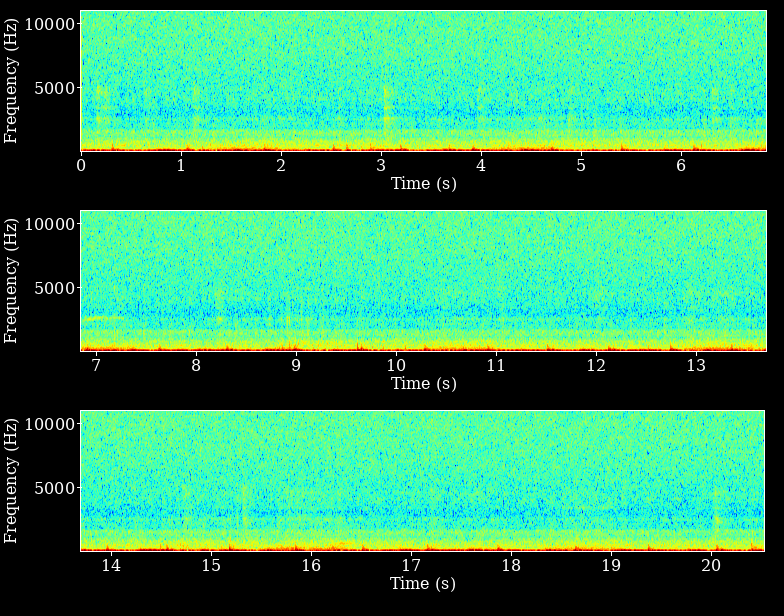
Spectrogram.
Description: This video will be mainly close up and relaxing hearbeat sounds.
